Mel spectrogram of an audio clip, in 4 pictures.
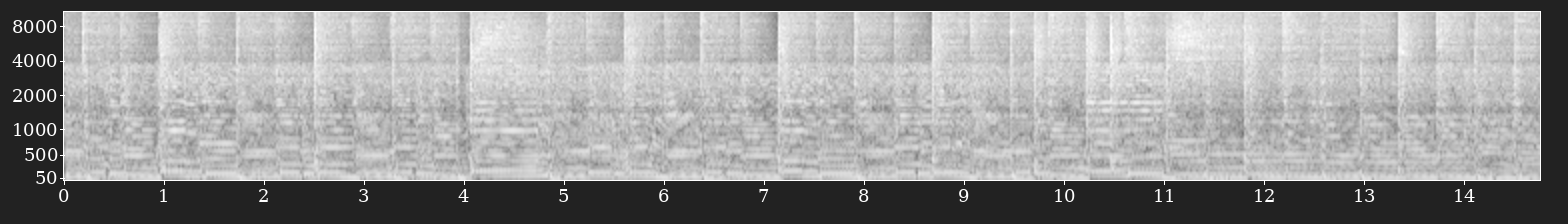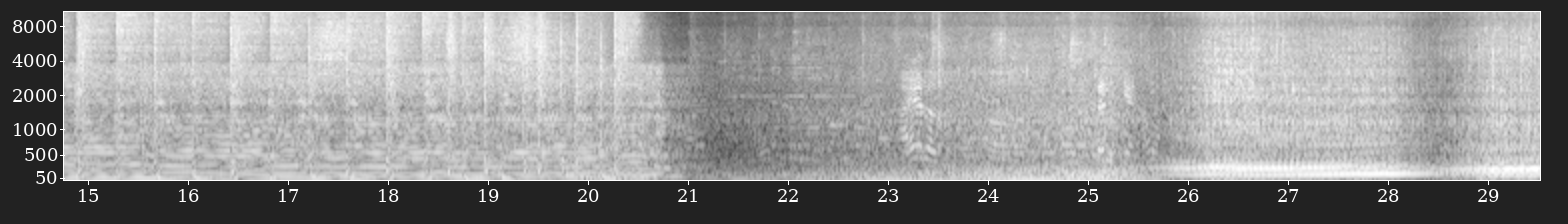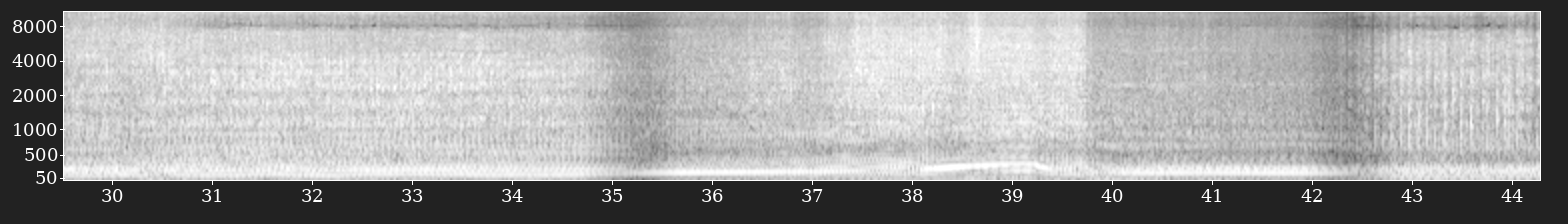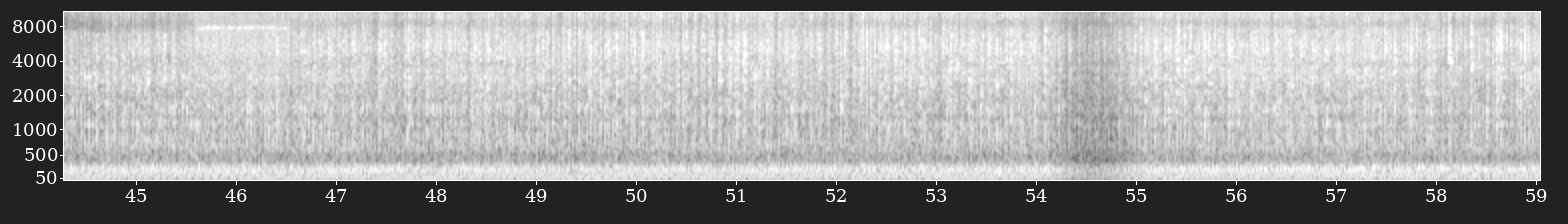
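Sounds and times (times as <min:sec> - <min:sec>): deep rough engine rumble: 0:00.0 - 0:59.0
vehicle engine humming: 0:00.0 - 0:59.0
engine revving: 0:23.3 - 0:59.0.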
